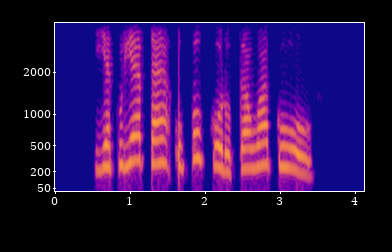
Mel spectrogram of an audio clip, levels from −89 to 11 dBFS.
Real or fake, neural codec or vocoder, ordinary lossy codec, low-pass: fake; codec, 24 kHz, 0.9 kbps, WavTokenizer, medium speech release version 2; Opus, 24 kbps; 3.6 kHz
